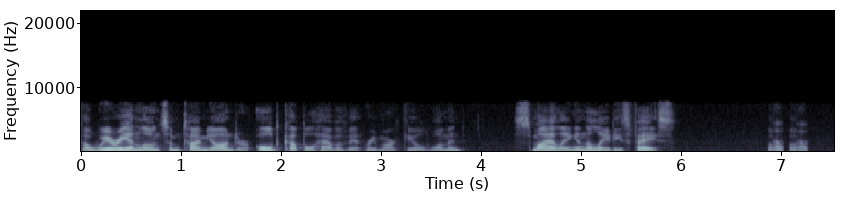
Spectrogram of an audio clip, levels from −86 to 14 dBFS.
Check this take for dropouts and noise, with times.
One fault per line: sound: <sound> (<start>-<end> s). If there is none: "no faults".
sound: laugh (6.9-7.3 s)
